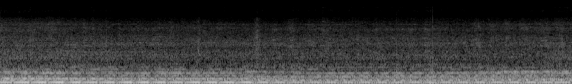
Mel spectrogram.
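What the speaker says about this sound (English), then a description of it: "just how quiet this engine is from up here" Big block V8 in a Ford Bronco idling steadily with its exhaust closed up, a low, even rumble heard alone and continuous throughout.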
